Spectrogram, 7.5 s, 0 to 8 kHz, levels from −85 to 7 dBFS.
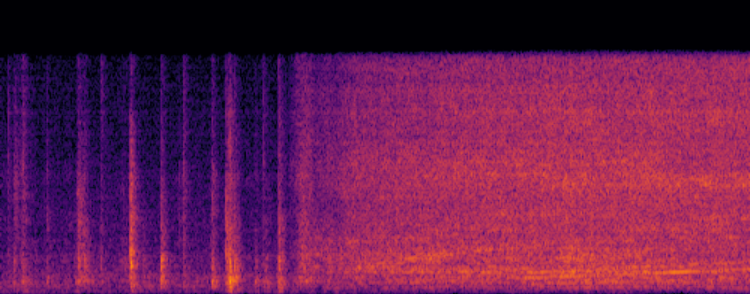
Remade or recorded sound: remade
